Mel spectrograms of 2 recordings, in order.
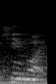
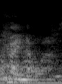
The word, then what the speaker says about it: quinoa: But he's like, "That's what eggplant um know what quinoa is when they see it on a menu." And as I say, and can pronounce it correctly as opposed to kinoa.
